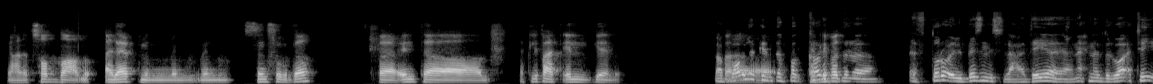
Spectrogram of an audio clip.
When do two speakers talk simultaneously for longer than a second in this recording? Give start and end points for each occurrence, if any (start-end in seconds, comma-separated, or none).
7.2-8.4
